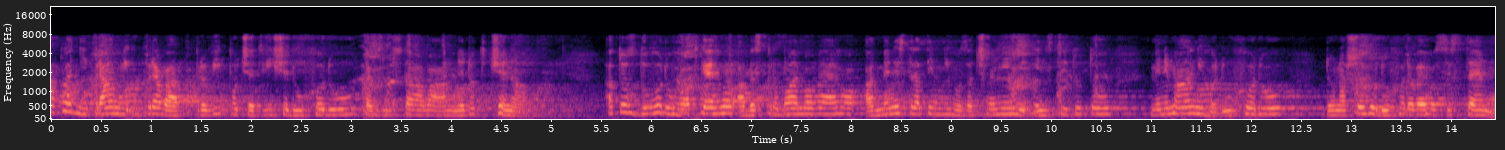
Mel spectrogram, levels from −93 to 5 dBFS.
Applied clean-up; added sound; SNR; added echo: none; Cough; 17 dB; reverberation time 1.7 s.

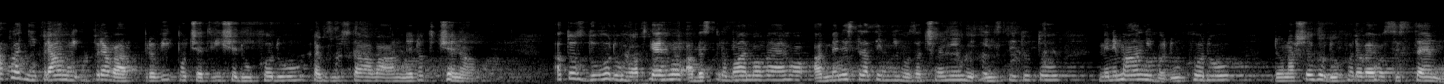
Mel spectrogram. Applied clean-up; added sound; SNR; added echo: neural separator model SepFormer DNS4.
